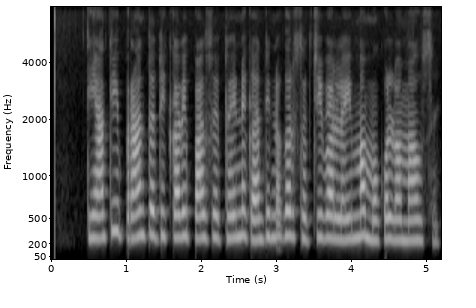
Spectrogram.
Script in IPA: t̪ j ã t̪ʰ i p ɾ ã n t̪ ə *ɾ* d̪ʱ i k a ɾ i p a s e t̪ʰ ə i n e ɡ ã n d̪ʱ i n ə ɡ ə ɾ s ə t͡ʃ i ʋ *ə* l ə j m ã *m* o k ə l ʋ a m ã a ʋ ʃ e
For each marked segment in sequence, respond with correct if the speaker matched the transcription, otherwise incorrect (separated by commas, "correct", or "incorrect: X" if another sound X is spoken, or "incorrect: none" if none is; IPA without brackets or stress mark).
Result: incorrect: none, incorrect: a, correct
